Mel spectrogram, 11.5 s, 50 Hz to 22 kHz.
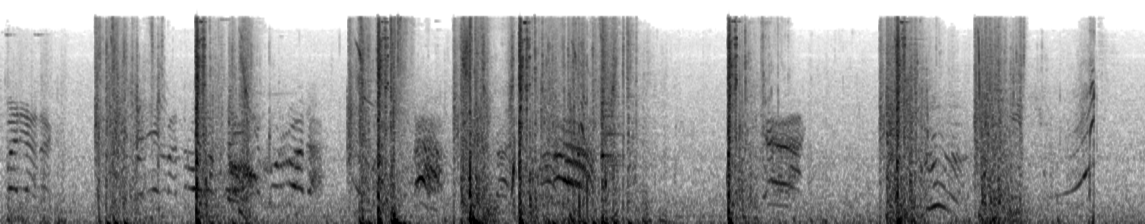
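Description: Bursts of gunfire from the video game Call of Duty Modern Warfare 3, with rapid, loud volleys repeating in irregular clusters across the whole stretch, and a player talking between and over the shots.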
